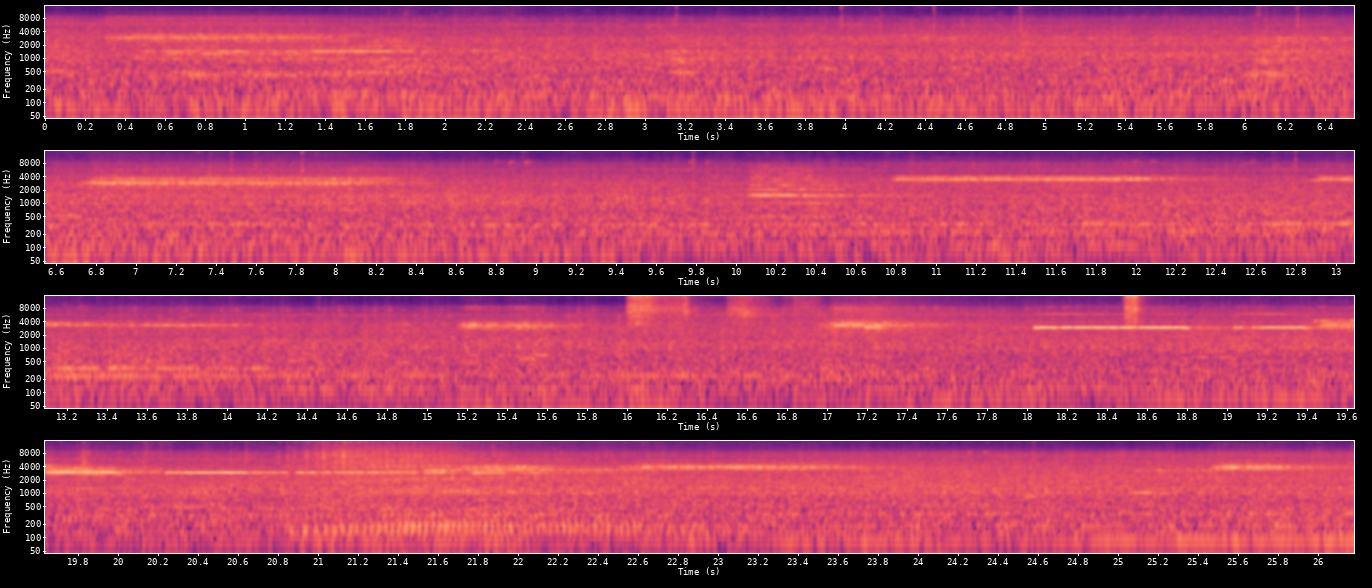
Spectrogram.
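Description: Busy road traffic running steadily, with repeated short vehicle horn toots, more frequent in the second half.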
